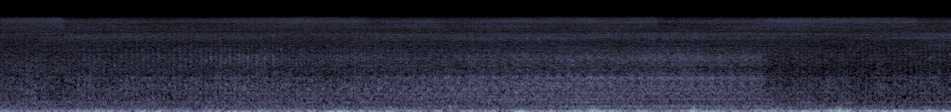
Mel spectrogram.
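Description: Heavy tractor truck engine running with a deep, steady rumble. A higher hiss joins about a second and a half in and cuts off suddenly near six seconds.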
